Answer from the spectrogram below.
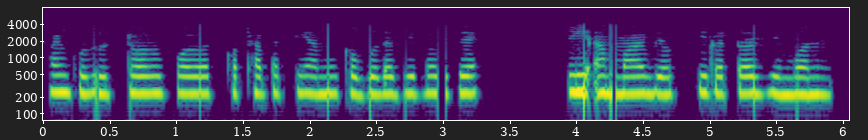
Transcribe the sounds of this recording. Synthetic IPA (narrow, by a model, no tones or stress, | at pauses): aɹɡuɹutːɔɹupɔɹɔt̚kɔtʰapatiamikobɔlaɡibɔzɛ | iʔamaɹbjɔk̚tiɡatɔɹzibɔn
